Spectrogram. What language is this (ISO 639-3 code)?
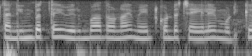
tam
